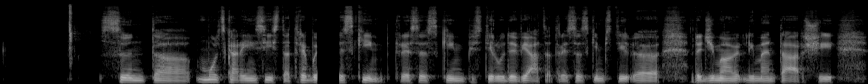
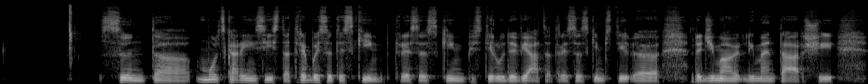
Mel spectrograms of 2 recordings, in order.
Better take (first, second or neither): second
